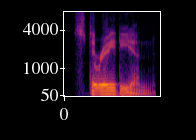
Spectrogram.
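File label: "steradian", American English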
